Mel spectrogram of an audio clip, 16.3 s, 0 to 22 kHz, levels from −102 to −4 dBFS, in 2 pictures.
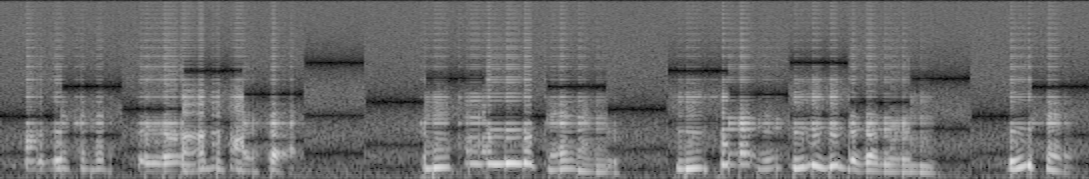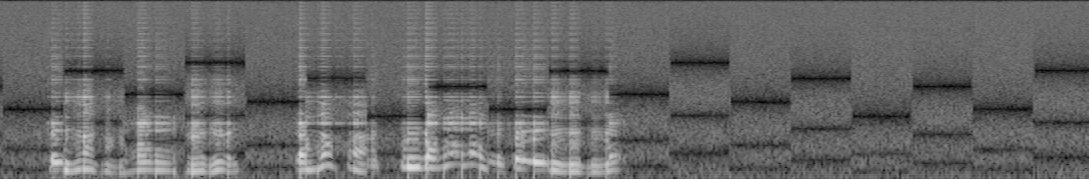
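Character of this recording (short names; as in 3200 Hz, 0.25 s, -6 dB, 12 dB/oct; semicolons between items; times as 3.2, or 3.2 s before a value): a buzz of ramps at a fixed pitch in blocks of 32 samples; tremolo saw down 7.4 Hz, depth 85%; a quantiser's noise floor 8-bit, dither triangular; notches that jump at a steady rate 2.2 Hz 450–1700 Hz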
